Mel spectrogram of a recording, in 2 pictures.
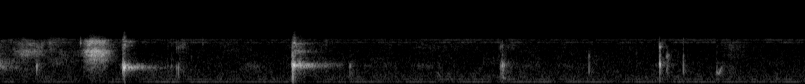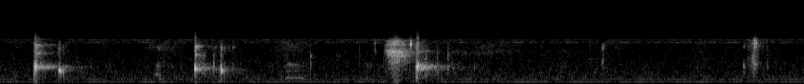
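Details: Dog named Jumper with hiccups: short, abrupt hiccup sounds recurring every second or two in a quiet room.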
